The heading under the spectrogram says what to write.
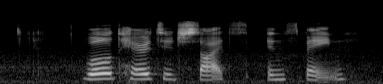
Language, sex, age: English, female, 19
